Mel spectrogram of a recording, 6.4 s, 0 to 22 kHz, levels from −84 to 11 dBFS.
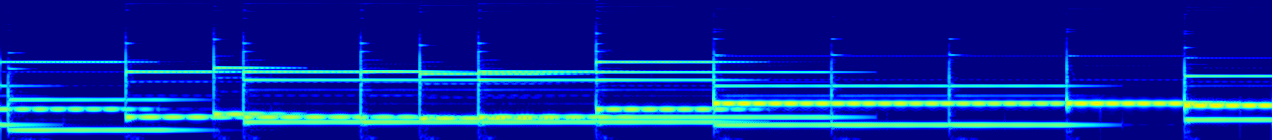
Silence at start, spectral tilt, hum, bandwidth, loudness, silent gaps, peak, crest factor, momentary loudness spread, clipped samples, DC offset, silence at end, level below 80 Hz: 0 s; -1 dB/octave; none; over 20 kHz; -30 LUFS; none; -18 dBFS; 14 dB; 6 LU; under 0.1%; under 0.1%; 0 s; -82 dBFS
